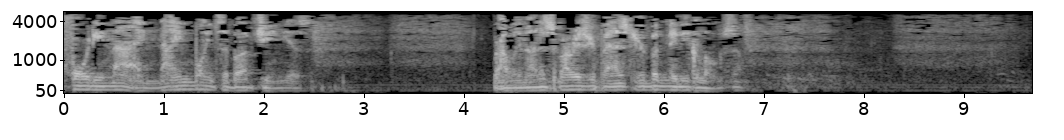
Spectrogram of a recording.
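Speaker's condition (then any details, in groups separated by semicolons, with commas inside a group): Total laryngectomy, complete laryngectomy, voice prosthesis; unusual tone of voice, may sound painful to listeners, no pain speaking, understandable with careful listening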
